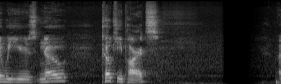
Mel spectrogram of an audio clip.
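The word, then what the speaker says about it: Coquí: And I hope I'm pronouncing that right. I hope it's not a cookie or something like that, but I'm pronouncing it Coqui.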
